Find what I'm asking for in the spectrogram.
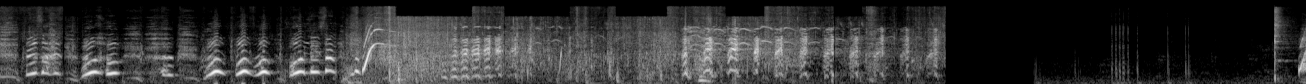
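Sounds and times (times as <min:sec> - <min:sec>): splashing in muddy water: 0:03.4 - 0:09.5.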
